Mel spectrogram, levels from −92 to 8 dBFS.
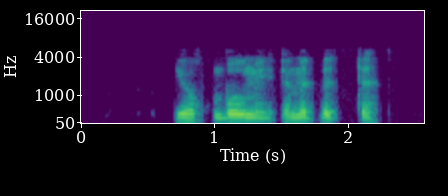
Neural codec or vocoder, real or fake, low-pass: none; real; 5.4 kHz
